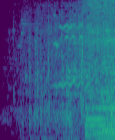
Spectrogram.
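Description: A horse whinny sound effect, with a wavering pitch, fading in at the opening of a Christmas song's recording; the song's music comes in loudly near the end.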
